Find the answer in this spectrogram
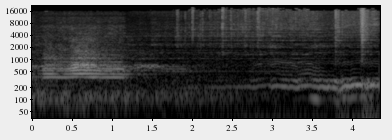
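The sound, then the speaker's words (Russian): A train carriage rumbles steadily along the rails, a low continuous roar with a sustained, horn-like tone sounding over it, with no one speaking. “Луга, Петербург, вагон.”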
